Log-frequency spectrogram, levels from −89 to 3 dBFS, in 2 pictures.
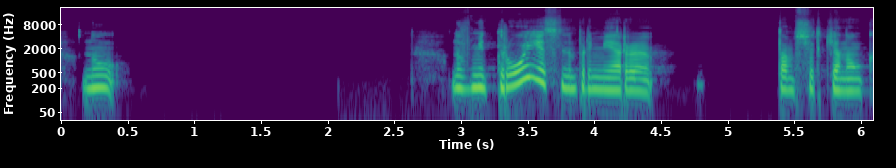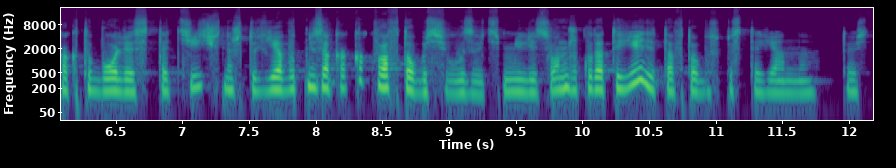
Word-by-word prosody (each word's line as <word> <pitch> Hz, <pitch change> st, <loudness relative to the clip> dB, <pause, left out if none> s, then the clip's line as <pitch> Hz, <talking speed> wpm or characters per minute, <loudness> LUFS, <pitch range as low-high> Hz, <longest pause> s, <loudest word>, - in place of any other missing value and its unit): Ну 210 Hz, +1 st, 0 dB, 2.5 s
ну, 205 Hz, -, +1 dB
в 200 Hz, -, -4 dB
метро, 215 Hz, +6 st, +5 dB
если, 295 Hz, -, +4 dB
например, 185 Hz, -4 st, +2 dB, 0.9 s
там 190 Hz, -1 st, +1 dB
всё-таки 190 Hz, 0 st, +1 dB
оно 175 Hz, -1 st, +1 dB
как-то 180 Hz, +1 st, -5 dB
более 175 Hz, -1 st, +2 dB
статично, 185 Hz, +5 st, -3 dB
что 180 Hz, 0 st, -4 dB
ли, 170 Hz, -, -11 dB
я 190 Hz, 0 st, +5 dB
вот 190 Hz, +2 st, -7 dB
не 220 Hz, -, +2 dB
знаю, 210 Hz, -1 st, +3 dB
ка 205 Hz, -, -5 dB
как 310 Hz, +5 st, -7 dB
в -, -, +5 dB
автобусе 185 Hz, -7 st, +3 dB
вызвать 150 Hz, -2 st, -7 dB
милицию, 165 Hz, +1 st, -3 dB
он 205 Hz, -, +1 dB
же 180 Hz, -, -4 dB
куда-то 190 Hz, 0 st, +1 dB
едет 235 Hz, -, +1 dB
автобус 165 Hz, 0 st, -4 dB
постоянно 155 Hz, -2 st, -8 dB, 0.2 s
то -, -, -10 dB
есть. 165 Hz, -, -9 dB
185 Hz, 160 wpm, -28 LUFS, 165-205 Hz, 2.5 s, метро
